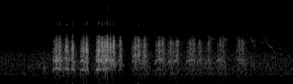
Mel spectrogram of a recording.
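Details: Fieldfare near a river with close fly-pasts: a burst of harsh, rapid clacking rattle notes, loud at first, then a looser series of dry chatters tailing off.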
